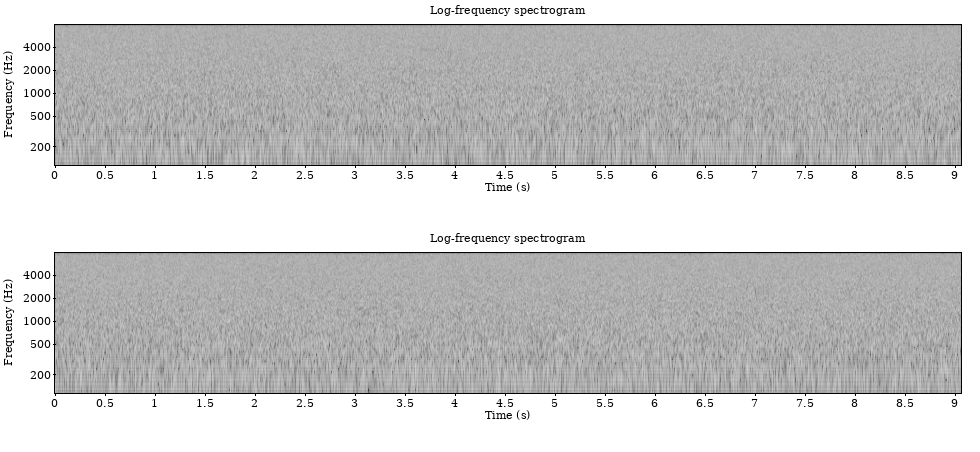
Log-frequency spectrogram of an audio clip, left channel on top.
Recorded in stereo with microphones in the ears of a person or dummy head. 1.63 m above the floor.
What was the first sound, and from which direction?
Only background noise.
